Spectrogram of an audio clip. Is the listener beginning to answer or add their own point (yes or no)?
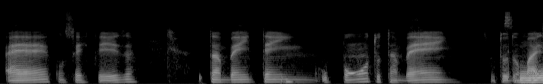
yes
